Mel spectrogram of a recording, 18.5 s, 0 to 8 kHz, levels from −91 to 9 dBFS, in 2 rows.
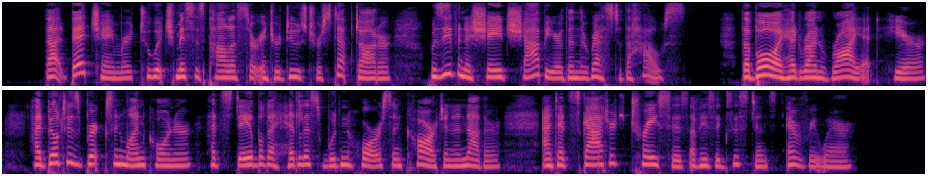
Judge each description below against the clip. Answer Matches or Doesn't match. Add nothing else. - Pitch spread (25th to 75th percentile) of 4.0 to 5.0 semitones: Doesn't match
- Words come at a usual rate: Matches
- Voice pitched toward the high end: Matches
